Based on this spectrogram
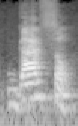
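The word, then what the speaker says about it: garçon: को बताया गया है की सी के नीचे जो घुमाओ होता है उसको उसका उच्चारण हम जो करते हैं वह होता है सांप जो की इंग्लिश के डबल एस के बराबर होता है लेकिन क्योंकि यह स्पेशल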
